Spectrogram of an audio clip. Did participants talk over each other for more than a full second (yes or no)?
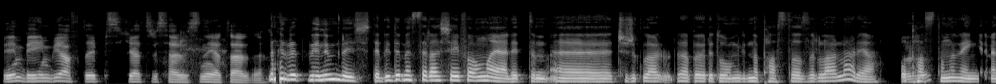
no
